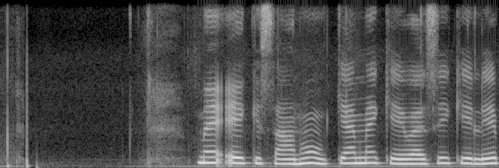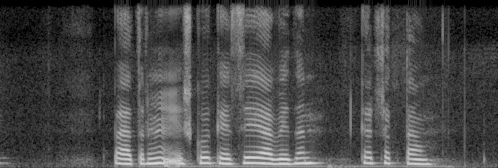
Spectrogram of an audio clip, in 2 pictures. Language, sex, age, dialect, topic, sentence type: Hindi, female, 25-30, Garhwali, agriculture, question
